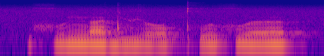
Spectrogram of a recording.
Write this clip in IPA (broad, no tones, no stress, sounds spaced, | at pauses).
xʷ ɛ ŋ ɐ d vʲ oː kʷʼ œ xʷ əː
